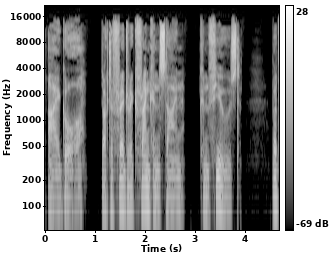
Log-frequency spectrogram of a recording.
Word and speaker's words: Igor: Noticing Igor's eyes. You must be Igore. Igor. No, it's pronounced Igore.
